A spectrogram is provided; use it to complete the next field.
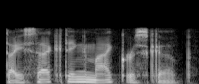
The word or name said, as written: dissecting microscope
